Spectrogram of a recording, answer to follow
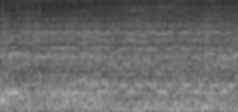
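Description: Pachislot machine's music with guitar, playing over the steady din of a pachinko parlour.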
